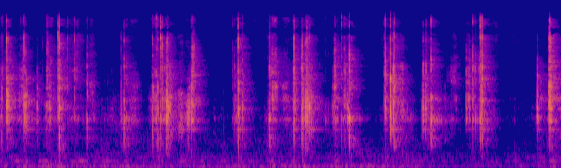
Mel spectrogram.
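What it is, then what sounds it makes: Glass water bottle. A tall, clear glass water bottle with a stainless steel cap, mostly empty with droplets inside, is held in both hands and tapped and scratched with fingernails and rings. Bright, sharp clicks and brief scratchy bursts come in quick irregular clusters with almost no ring afterward, over a faint low hum.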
